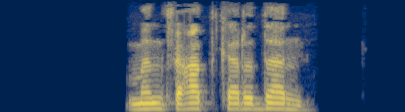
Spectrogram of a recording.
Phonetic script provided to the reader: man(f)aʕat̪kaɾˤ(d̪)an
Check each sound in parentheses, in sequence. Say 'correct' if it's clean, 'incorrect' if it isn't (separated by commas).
correct, correct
